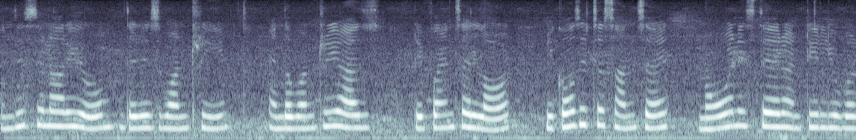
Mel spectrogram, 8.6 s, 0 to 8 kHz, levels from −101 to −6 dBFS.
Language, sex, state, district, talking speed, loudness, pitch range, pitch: English, female, Chandigarh, Chandigarh, 190 wpm, -15 LUFS, 255-290 Hz, 270 Hz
